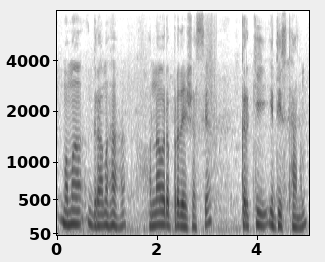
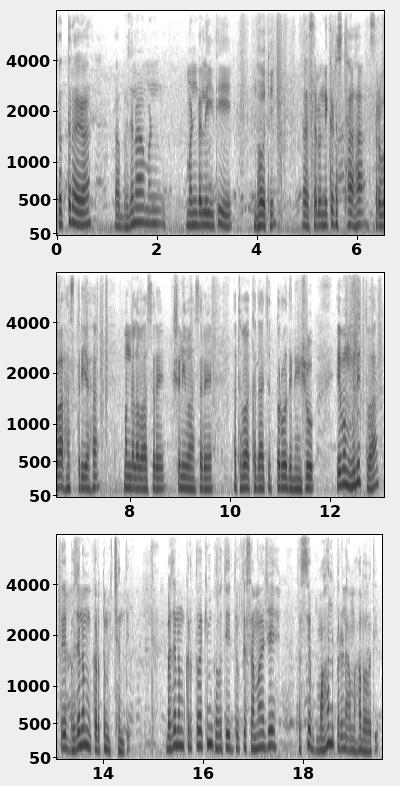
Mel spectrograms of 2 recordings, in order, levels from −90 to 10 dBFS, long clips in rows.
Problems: background sounds at intervals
